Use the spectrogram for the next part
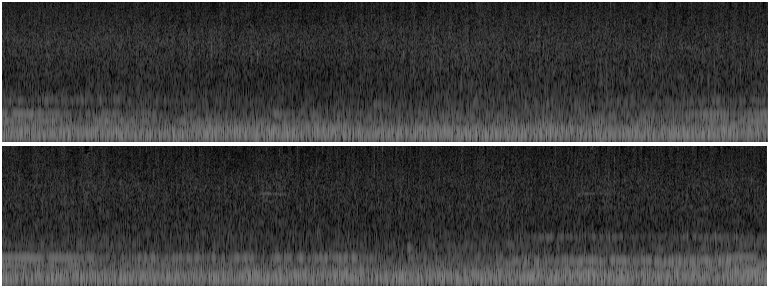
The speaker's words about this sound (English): Faintly, I want you to begin to hear water trickling.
